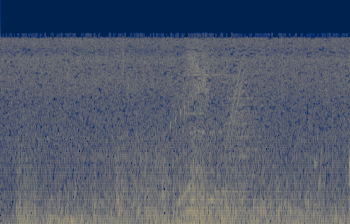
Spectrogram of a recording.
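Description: A thunderstorm in the video game Genshin Impact brings steady heavy rain hissing across the scene, with low thunder rumbling and swelling near the middle, loud and continuous, with no talking.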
